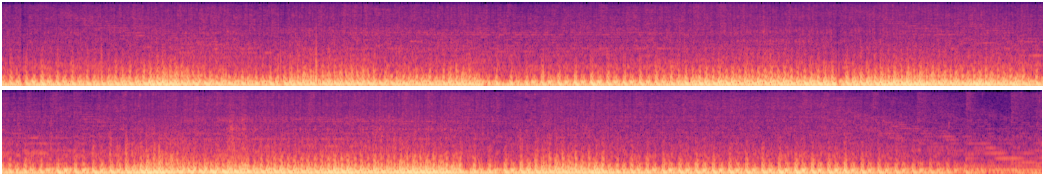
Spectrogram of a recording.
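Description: A motorcycle engine idles and putters steadily at low speed through a slow weave around cones set about twelve feet apart, with gentle rises and dips in engine note as the rider throttles through each turn, close and continuous.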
